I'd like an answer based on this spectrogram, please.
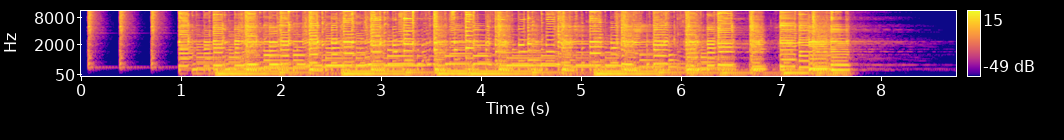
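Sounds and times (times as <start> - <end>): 
jazz guitar: 1.0 - 7.9.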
